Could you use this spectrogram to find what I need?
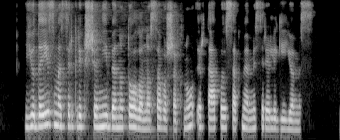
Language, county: Lithuanian, Telšiai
